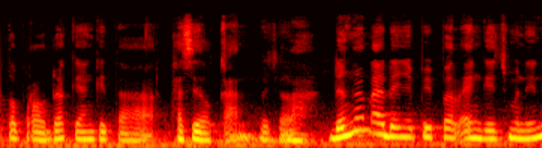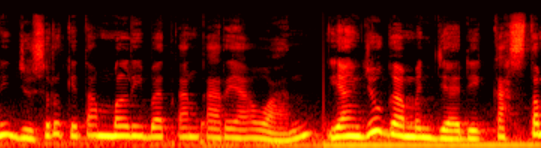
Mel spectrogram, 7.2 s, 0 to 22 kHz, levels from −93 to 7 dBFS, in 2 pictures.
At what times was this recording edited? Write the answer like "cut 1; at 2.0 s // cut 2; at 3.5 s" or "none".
cut 1; at 1.0 s // cut 2; at 2.1 s // cut 3; at 5.8 s

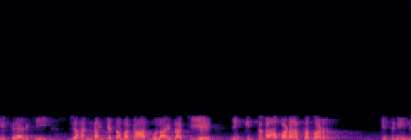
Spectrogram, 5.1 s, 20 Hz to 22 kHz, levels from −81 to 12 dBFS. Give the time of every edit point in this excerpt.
none

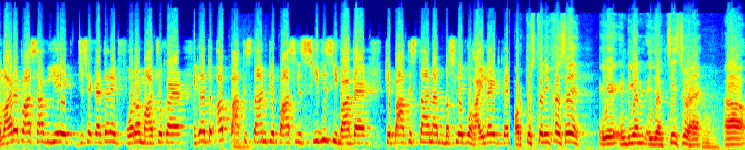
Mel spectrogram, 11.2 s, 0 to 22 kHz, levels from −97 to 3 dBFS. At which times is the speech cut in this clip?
cut 1; at 2.9 s // cut 2; at 7.6 s

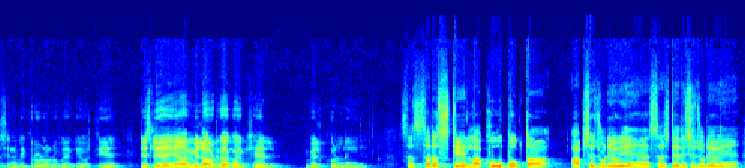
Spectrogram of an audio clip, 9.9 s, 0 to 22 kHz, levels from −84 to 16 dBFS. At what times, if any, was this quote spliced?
none

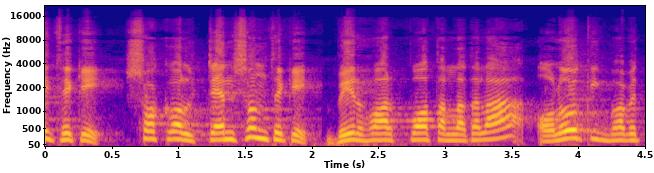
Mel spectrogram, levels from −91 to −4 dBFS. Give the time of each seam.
none

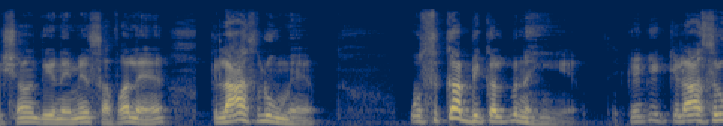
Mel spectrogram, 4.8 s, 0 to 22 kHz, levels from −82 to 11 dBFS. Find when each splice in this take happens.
cut 1; at 1.3 s

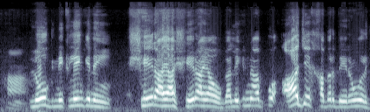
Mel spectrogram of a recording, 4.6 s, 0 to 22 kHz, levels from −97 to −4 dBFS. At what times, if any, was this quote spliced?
none

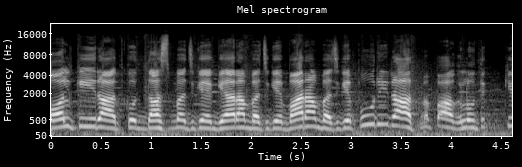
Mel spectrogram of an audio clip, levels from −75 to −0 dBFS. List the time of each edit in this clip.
none

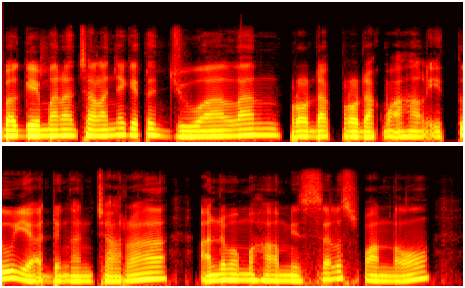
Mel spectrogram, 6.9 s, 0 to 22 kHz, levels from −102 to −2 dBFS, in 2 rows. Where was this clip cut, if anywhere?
none

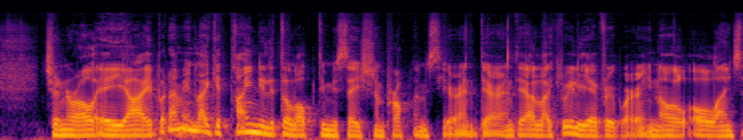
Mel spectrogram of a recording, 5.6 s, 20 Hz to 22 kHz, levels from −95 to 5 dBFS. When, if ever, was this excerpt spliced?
none

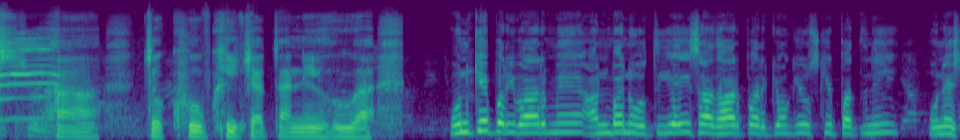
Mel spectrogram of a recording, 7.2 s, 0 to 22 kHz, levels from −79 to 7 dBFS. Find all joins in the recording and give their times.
cut 1; at 3.0 s

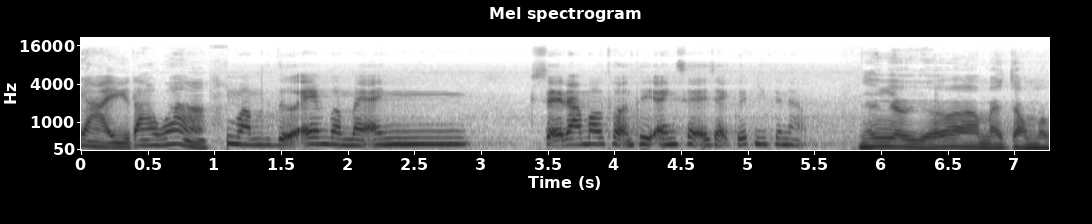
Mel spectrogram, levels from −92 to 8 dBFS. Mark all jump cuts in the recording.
cut 1; at 1.1 s

